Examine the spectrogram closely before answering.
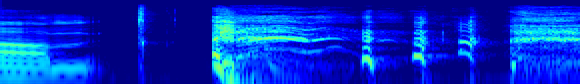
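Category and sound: human body sound, sneeze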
